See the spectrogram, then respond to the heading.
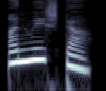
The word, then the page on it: ಅನ್ವಿಷ್ಟ: Kannada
